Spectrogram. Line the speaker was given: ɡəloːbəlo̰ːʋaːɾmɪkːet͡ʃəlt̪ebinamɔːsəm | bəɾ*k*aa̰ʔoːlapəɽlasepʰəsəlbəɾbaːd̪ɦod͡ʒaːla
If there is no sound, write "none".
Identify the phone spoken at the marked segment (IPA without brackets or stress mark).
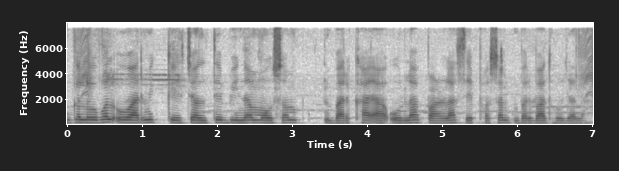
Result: kʰ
